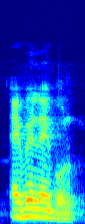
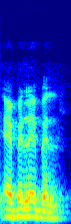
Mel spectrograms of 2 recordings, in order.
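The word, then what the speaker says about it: available: কি ওয়ার্ড বলতো দেখি এভেলেবল আমরা অনেকেই মানে মিস প্রোনাউন্স করি এটাকে বলে ফেলি এভেলেবেল শুনেছো কখনো এভেলেবেল নো এটা হচ্ছে ভুল তাহলে আমরা কি বলবো এভেলেবল এভেলেবল এভেলে এবল আর যেটি এভেলেবল না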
